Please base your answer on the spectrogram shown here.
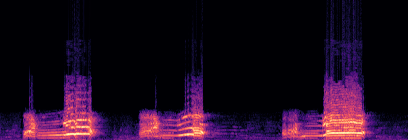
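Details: An eight-month-old pet rooster in Kaliyali village, whose frightened call is likened to "Allah Allah", gives three hoarse, two-part calls, each rising into a louder, ringing second note, about a second and a half apart.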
